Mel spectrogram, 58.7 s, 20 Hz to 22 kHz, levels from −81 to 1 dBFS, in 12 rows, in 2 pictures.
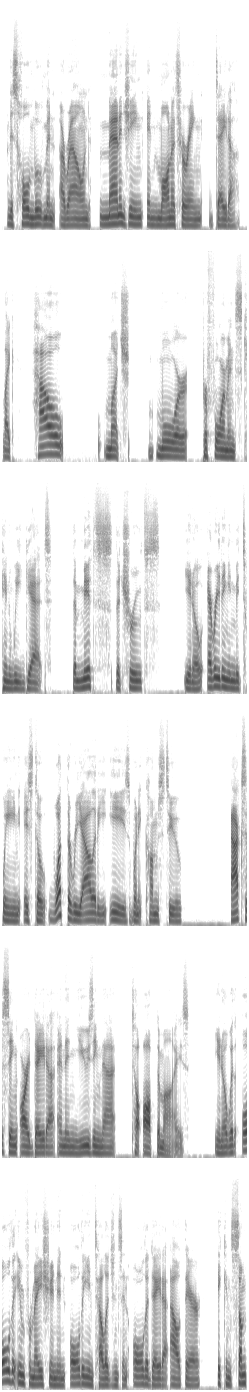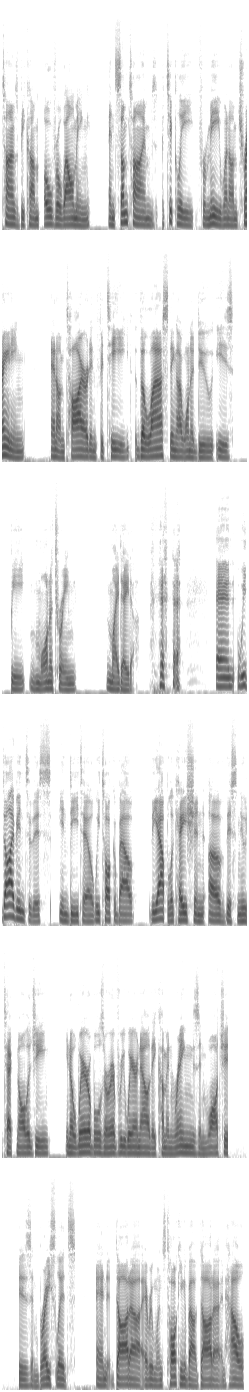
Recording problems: audio cutting out; at 6 s for 0.5 s and at 54 s for 0.5 s

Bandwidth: 16 kHz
